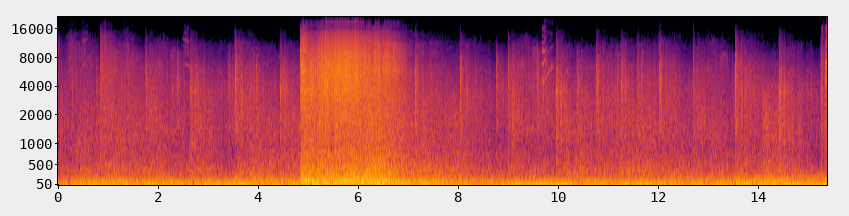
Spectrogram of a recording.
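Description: Heavy mech weapons fire and explosions in MechWarrior 5 as a tank is destroyed: a dense, sustained broadband blast roughly a third of the way in, surrounded by repeated booming shots and rumbling bursts throughout.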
